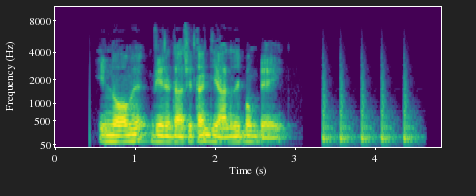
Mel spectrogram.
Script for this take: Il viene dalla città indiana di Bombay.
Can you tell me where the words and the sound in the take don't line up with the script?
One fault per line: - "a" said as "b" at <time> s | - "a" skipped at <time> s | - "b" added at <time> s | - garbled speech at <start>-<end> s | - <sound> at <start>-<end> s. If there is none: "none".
- "nome" added at 0.7 s
- thud at 3.4-4.7 s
